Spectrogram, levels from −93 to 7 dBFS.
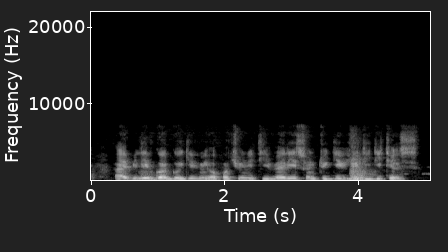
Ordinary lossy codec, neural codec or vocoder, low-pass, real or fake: none; none; 7.2 kHz; real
